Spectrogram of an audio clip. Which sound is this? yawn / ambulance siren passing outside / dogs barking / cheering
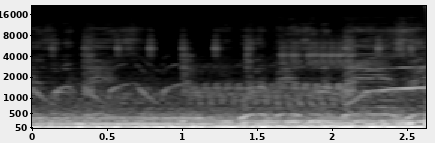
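ambulance siren passing outside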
